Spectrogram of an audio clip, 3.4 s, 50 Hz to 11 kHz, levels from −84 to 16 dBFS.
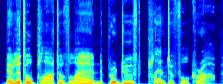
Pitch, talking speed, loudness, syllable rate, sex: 140 Hz, 145 wpm, -18 LUFS, 4.1 syllables/s, male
